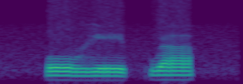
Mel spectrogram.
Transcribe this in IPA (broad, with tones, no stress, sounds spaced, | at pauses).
o˨ ɣ eː˨ kʷ a˦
